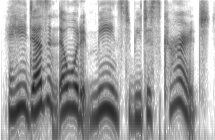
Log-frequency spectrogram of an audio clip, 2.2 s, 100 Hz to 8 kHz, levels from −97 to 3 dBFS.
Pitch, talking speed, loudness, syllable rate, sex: 250 Hz, 280 wpm, -21 LUFS, 6.5 syllables/s, female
